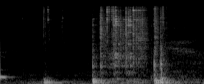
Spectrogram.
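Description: Loose costume jewelry clinking and jingling as pieces are handled: a single click about half a second in, then a short metallic jingle around the middle.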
